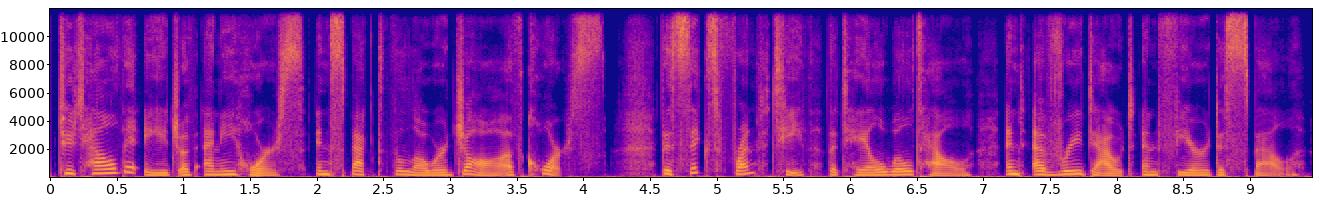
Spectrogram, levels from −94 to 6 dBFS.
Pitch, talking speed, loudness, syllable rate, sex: 195 Hz, 170 wpm, -18 LUFS, 4.4 syllables/s, female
